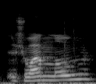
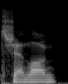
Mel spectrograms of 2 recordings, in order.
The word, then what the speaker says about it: Xuanlong: The Xuanlong assault rifle. I'm probably pronouncing it wrong. I think it's pronounced Shenlong, but Shenlong?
